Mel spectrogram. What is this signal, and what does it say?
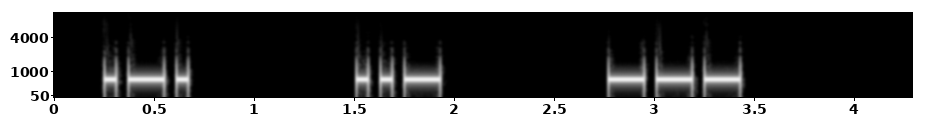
Morse code, heard as a keyed tone, about 20 wpm, spaced as for 8 wpm, 700 Hz. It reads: RUO
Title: 121 Lesson 20e - Number 3 - Three Characters 20wpm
